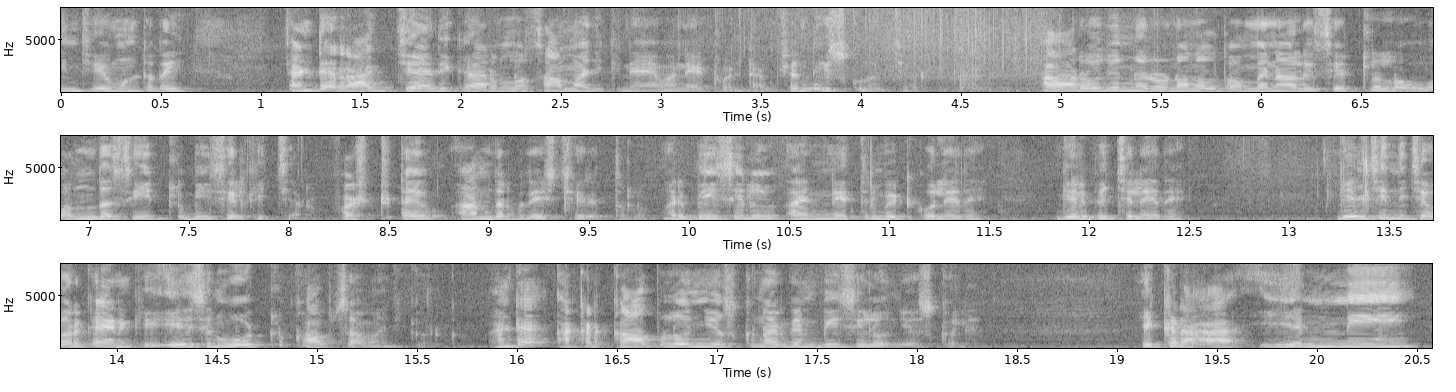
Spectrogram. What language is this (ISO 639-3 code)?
tel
